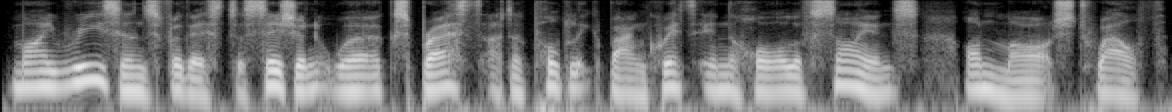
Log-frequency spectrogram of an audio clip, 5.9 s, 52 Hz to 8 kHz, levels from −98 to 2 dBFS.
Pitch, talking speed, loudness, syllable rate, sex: 135 Hz, 195 wpm, -18 LUFS, 5.1 syllables/s, male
